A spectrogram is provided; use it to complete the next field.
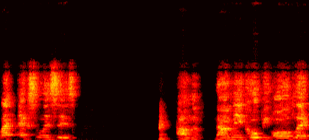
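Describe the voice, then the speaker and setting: A man talks loudly at a high pitch, his pitch varying in an ordinary way. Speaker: podcast co-host. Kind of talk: casual discussion.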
